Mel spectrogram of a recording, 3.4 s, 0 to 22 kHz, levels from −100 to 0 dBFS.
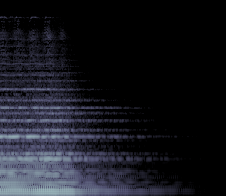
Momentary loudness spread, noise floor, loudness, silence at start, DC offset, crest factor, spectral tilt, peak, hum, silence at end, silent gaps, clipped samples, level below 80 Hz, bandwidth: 17 LU; under -90 dBFS; -37 LUFS; 0 s; under 0.1%; 14 dB; -7 dB/octave; -26 dBFS; none; 1.8 s; none; under 0.1%; -44 dBFS; 16 kHz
